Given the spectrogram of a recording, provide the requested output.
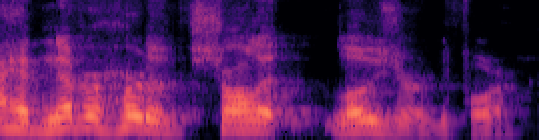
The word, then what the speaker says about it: Lozier: Am I pronouncing Lozier correctly? – It's actually Lozier.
